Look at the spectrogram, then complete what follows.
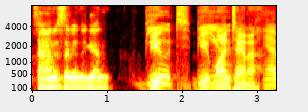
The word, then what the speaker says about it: Butte: Butte, Montana. Yeah, Butte. Is it the one spelled like But Yes.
